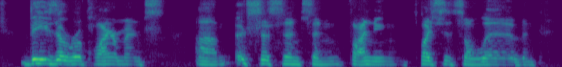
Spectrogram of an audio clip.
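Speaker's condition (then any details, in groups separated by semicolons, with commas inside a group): Cerebral palsy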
